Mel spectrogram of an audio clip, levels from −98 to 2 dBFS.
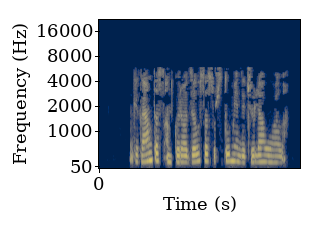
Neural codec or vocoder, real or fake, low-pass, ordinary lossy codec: none; real; 7.2 kHz; MP3, 24 kbps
